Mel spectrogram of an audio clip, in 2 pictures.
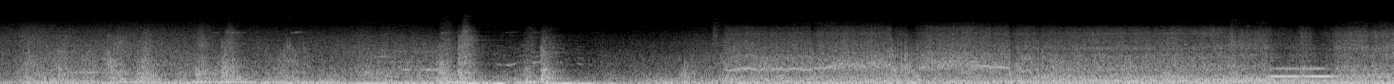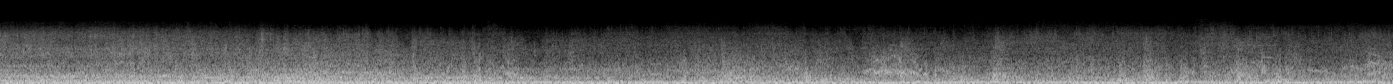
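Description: Passenger train hauled by a diesel locomotive rolling across a steel girder rail bridge: a steady, loud low rumble of wheels on the track.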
